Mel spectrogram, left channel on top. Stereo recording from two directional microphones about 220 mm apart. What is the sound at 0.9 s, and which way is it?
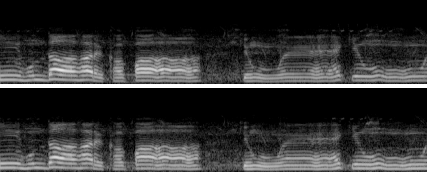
Speech, 50° left (ahead or behind).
